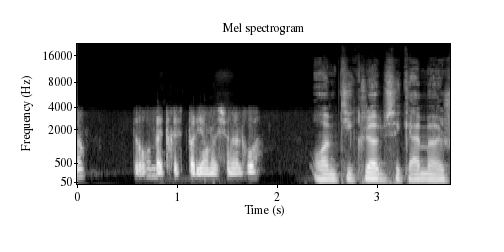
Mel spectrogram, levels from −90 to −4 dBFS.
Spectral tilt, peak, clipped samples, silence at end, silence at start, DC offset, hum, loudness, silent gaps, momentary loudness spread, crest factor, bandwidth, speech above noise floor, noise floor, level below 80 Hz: -6 dB/octave; -2 dBFS; under 0.1%; 0 s; 0 s; under 0.1%; none; -20 LUFS; none; 8 LU; 18 dB; 14 kHz; 41 dB; -60 dBFS; -52 dBFS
